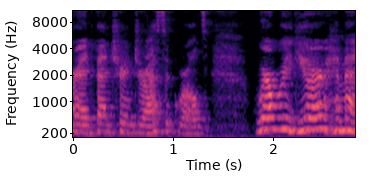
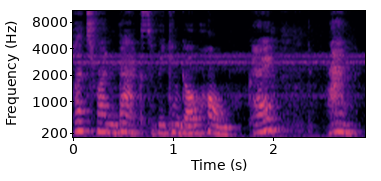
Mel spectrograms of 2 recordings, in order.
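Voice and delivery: soft, low-key playful plotting; lowered voice; hushed suggestion; 3 semitones lower, 10 dB quieter than usual. Pretend. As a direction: say it quietly, as if still in hiding. T-Rex out of sight.

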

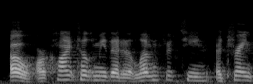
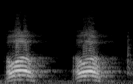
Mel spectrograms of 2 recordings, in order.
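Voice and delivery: loud phone hello; 2 semitones higher, 8 dB louder than usual. Acted. Crossed line, man answers loudly.

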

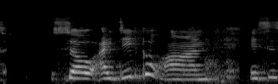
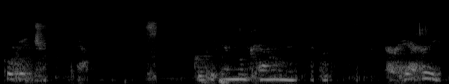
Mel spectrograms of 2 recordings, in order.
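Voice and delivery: whispering; 9 dB quieter, much faster than usual. Real, not acted. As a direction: whisper it, urging softly. Whispering to toddler off camera.

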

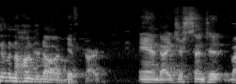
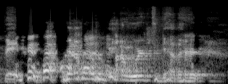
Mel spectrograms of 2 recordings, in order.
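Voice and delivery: laughing; 10 semitones higher, 4 dB louder, slower than usual. Retold or imitated. Telling wife they should team up.

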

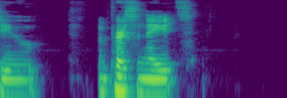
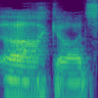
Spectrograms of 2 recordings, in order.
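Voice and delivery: ordinary talk

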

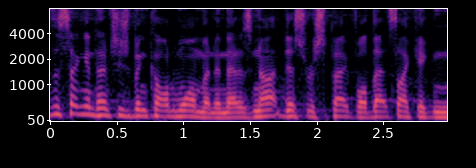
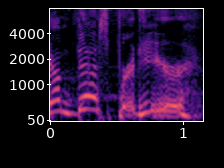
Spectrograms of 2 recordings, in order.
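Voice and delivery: desperate; 9 semitones higher than usual. Retold or imitated. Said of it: "But she's like".

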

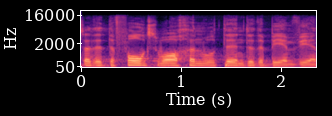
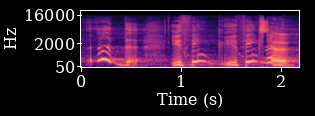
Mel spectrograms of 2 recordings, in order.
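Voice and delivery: put-on much higher, timid child's voice; hesitant little girl; 9 semitones higher than usual. Daughter doubting she can preach, high child voice. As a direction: play the unsure young daughter. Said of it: "She's like".

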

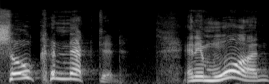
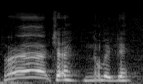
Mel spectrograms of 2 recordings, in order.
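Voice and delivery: lightly voiced easygoing dad, trailing soft; chill dad; 2 semitones higher, 4 dB quieter than usual. Preacher imitating his laid-back dad, lightly voiced and unbothered. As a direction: shrug it off like nothing matters. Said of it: "He does not get mad".

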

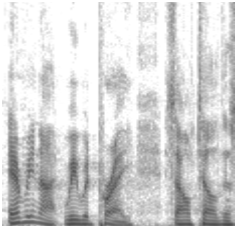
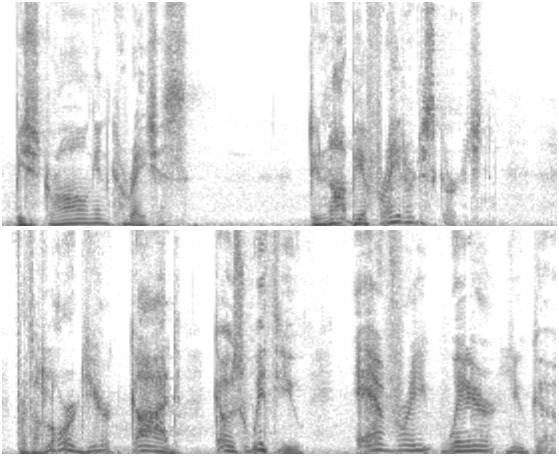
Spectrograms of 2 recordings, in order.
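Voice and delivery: put-on soft, slow blessing over a baby; tender scripture quote; 2 semitones higher, 5 dB quieter than usual. Grandfather quoting scripture over the crib, soft and slow. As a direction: recite it gently to a grandson. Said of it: "I'll quote that scripture".

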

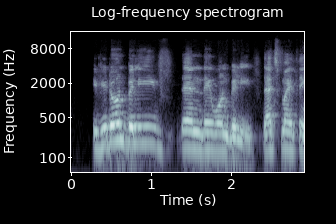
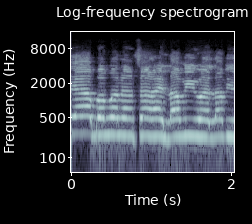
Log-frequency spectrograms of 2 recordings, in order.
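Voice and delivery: lightly voiced little girl, higher; a hint of a sweet child saying she loves you; high, innocent little girl reply; child's voice; 9 semitones higher than usual. Voicing the special child.

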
